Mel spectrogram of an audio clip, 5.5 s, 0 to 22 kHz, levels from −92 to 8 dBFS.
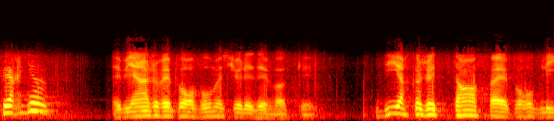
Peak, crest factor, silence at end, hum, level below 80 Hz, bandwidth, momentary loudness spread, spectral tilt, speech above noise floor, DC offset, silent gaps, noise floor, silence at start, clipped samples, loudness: -2 dBFS; 18 dB; 0 s; none; -56 dBFS; 5.4 kHz; 12 LU; -8.5 dB/octave; 34 dB; under 0.1%; none; -54 dBFS; 0 s; under 0.1%; -20 LUFS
